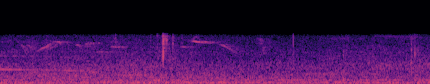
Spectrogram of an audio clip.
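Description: Garden ambience: a steady low background with a few short bird chirps and whistled glides, and one light click about a second and a half in.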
